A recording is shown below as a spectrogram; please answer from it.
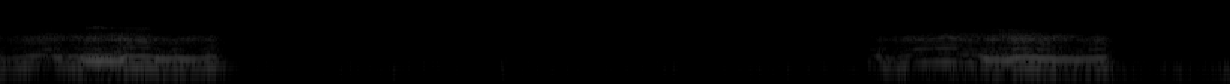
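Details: Chihuahua snoring with two long, rough, groaning snores over a second each, low and nasal with a wavering tone, separated by a few seconds of quiet.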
